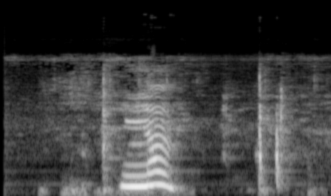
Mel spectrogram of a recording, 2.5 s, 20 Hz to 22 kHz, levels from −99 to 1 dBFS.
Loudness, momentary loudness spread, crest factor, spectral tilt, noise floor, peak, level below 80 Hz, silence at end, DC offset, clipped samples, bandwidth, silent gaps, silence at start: -14 LUFS; 19 LU; 14 dB; -7 dB/octave; -44 dBFS; -2 dBFS; -54 dBFS; 0.35 s; under 0.1%; under 0.1%; 7 kHz; none; 0.75 s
